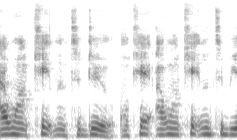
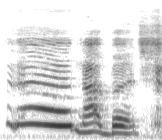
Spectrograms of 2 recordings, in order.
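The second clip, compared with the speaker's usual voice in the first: shocked cry; 7 semitones higher, 5 dB louder, much slower than usual. Real, not acted. Reacting to the dog.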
